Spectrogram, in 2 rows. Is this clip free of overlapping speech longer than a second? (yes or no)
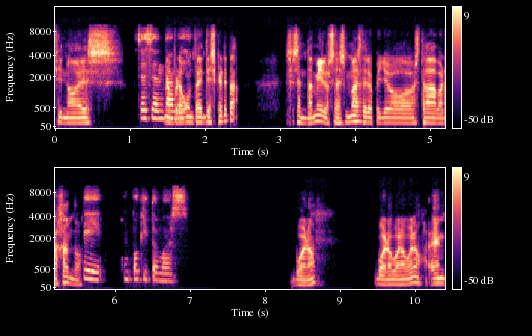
yes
